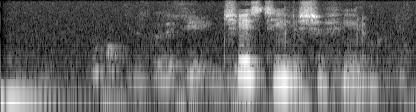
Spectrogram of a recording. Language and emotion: Russian, sad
